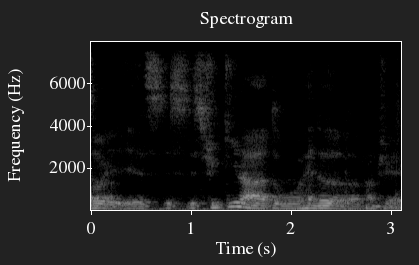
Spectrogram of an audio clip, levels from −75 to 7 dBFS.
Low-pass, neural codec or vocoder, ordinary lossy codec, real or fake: none; none; none; real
